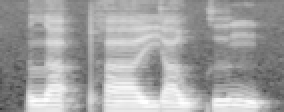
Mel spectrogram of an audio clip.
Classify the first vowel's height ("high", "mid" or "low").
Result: low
